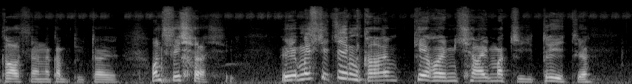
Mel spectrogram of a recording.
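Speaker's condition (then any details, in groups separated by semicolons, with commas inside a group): Deafness; congenital deafness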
